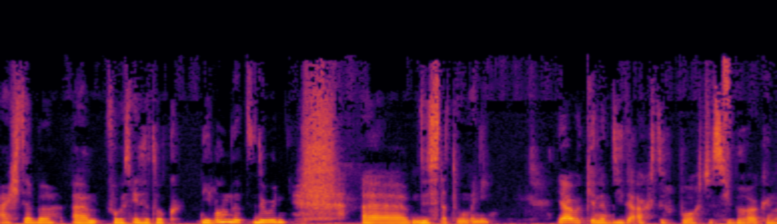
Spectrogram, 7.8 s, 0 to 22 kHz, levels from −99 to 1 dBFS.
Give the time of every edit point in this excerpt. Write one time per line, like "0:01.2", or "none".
0:01.3
0:02.1
0:04.4
0:06.1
